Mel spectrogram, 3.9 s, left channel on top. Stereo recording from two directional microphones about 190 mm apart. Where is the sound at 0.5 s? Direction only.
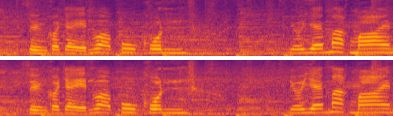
15° left (ahead or behind).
